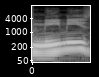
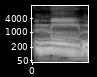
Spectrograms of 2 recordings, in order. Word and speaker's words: meme: revenue and all the mimi's they were making of it god damn god damn it dane you know it's mean i'm sorry you know it's pronounced meme mimi's oh my god it's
